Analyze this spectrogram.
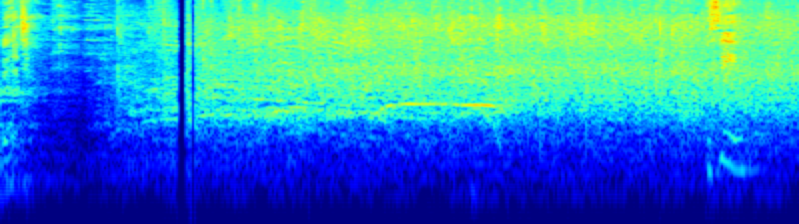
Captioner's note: audience cheers and applauds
